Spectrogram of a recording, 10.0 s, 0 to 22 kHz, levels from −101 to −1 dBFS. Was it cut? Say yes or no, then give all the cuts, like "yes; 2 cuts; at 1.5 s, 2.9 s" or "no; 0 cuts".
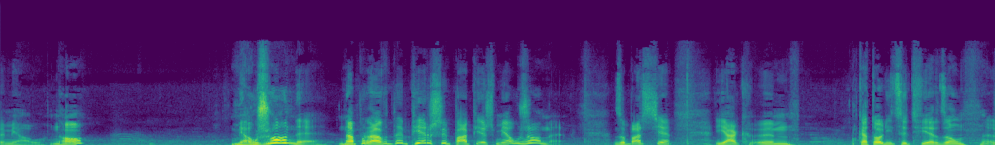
no; 0 cuts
